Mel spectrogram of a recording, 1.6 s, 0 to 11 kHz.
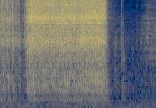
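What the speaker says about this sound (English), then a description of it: "Our little ratchet here. I like the one that has the flexible head." A ratchet loosening a 10 mm battery terminal nut on a 2005 Ford E-150 gives one quick burst of rapid clicking lasting under a second, close and crisp, followed by a couple of faint ticks.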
